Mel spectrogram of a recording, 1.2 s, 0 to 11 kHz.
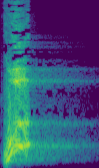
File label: surprised, voice; Smite; ymir skin14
